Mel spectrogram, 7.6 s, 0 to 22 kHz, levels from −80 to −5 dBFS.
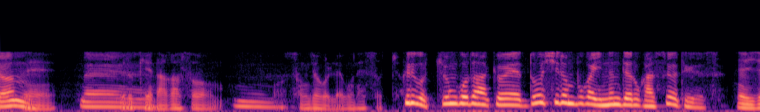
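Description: No technical faults are audible in the speech, which has come over a WebRTC call path with nothing above 4 kHz, a band limit that fits narrowband G.711 mu-law coding.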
